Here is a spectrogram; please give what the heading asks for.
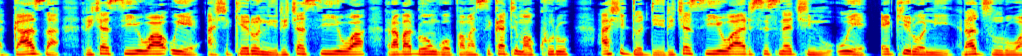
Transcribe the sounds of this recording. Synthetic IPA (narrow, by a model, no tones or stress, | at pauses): ɡʱaza | rit͡ʃasijiwaʔuje̞aʃike̞ɾo̞nirit͡ʃasijiwa | raʋaɗo̞ŋɡo̞pamasikatimakʰuːɾu | aʃidʱo̞dʱiɾit͡ʃasijiwarisisinat͡ʃin̤uʔːje̞ːkʰiɾo̞nirad͡zuːrwa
